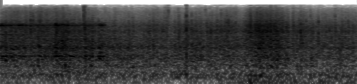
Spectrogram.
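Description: Heavy rain hitting a car's roof and windshield in a severe thunderstorm, a steady dense hiss that swells louder for about a second a little past the middle.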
